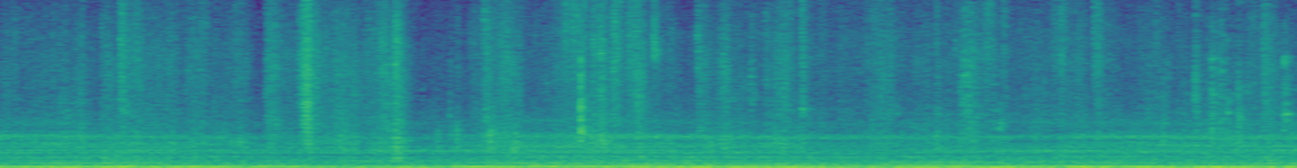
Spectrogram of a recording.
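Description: A steady low hum, with scattered crackling clicks over it.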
